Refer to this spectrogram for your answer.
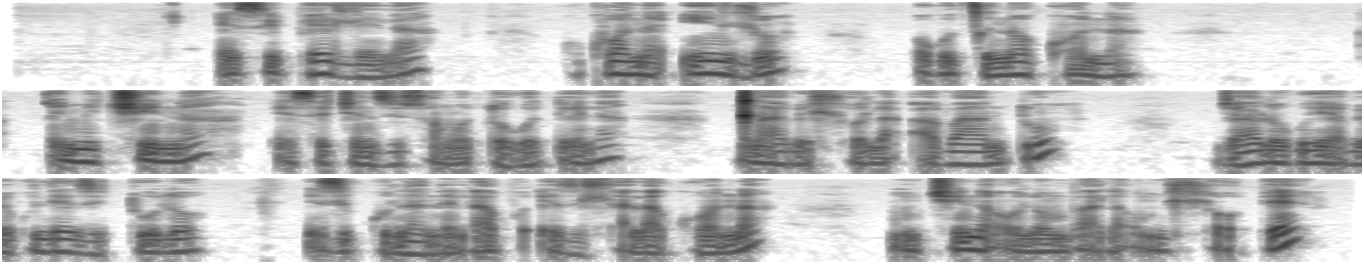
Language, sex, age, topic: North Ndebele, female, 25-35, health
